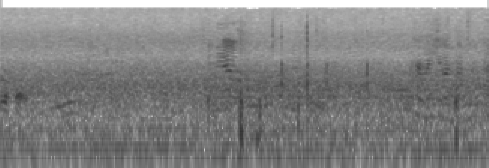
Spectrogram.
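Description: Shouting voices of players and onlookers on an outdoor football pitch over steady background noise, with one sharp knock about two seconds in.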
